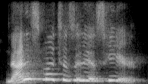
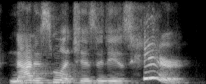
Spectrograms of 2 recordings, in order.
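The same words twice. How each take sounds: First: Much higher pitch, stressing as; pitched high, insisting; emphatic repeat. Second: Said in the usual way. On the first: Real, not acted. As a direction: lift it way up for emphasis.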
